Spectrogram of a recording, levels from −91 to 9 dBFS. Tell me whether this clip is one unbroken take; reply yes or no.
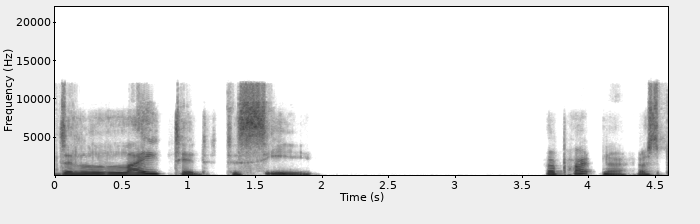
yes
